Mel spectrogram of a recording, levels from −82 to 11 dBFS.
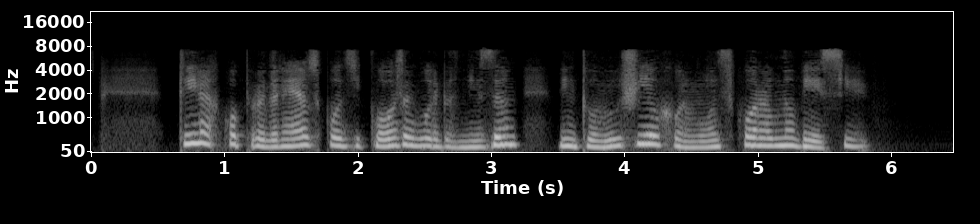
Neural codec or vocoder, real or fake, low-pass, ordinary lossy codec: codec, 16 kHz, 0.5 kbps, FreqCodec, larger model; fake; 7.2 kHz; AAC, 32 kbps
